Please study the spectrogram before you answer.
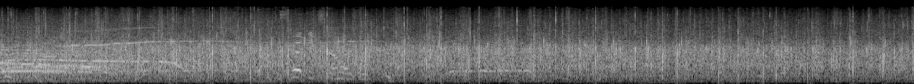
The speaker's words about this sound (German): Ja, danke erstmal für die Worte, für den Applaus, glaube ich, oder nehme ich sehr, sehr gerne stellvertretend dann für unser Trainerteam an.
